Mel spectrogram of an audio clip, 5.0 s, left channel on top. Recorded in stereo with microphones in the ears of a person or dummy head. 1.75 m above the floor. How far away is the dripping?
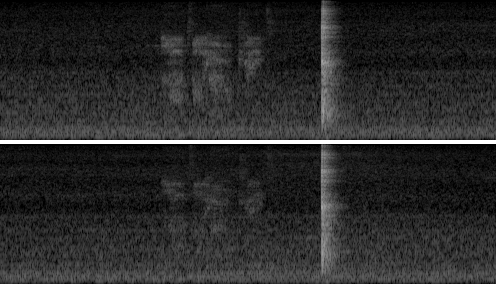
I don't hear dripping.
